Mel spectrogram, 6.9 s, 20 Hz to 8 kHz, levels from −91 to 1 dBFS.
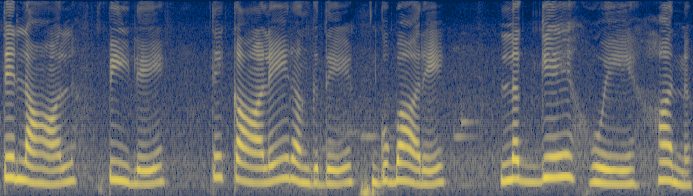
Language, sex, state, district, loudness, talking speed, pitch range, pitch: Punjabi, female, Punjab, Kapurthala, -15 LUFS, 95 wpm, 225-270 Hz, 240 Hz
